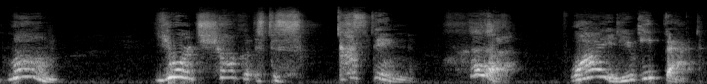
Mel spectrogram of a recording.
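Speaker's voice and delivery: put-on disgusted kid. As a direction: pitch it up like a kid who just tasted something awful and complains to mom. Kid complaining to mom.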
